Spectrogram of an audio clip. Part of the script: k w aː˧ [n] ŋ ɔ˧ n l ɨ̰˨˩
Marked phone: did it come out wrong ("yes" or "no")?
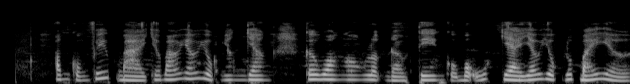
no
